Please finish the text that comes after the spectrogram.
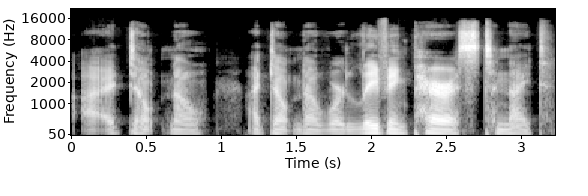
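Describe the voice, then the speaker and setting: A weary fugitive father in a radio play, acted by a man. His voice is extremely low and fairly even. He speaks in short, grave, guarded phrases, hushed but gentle. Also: moderate pace, no echo, clean studio sound. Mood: grave, urgent. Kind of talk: radio drama acting.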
